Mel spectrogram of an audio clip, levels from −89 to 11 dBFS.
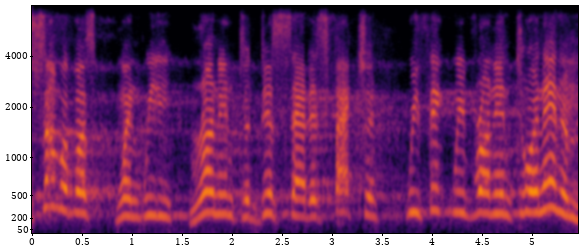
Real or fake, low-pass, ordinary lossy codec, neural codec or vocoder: fake; 7.2 kHz; Opus, 32 kbps; vocoder, 22.05 kHz, 80 mel bands, HiFi-GAN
